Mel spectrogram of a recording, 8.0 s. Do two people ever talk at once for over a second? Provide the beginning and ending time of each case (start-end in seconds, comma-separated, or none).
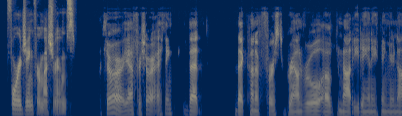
none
